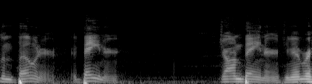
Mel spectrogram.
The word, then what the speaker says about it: Boehner: They always called him Boehner. John Boehner. Do you remember him? No. He was in. He's either a senator or congressman. Boner sounds right, though. He pronounced it Boehner, but it was absolutely spelled Boner.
